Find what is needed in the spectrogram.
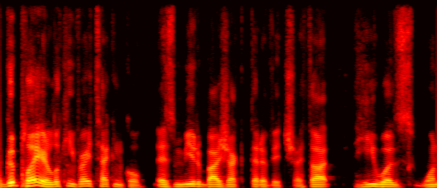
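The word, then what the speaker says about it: Esmir Bajraktarević: for the United States number 19 is bajik um the that's probably what everyone's asking it's asmir bakovic he's an 18-year-old Winger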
